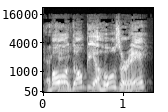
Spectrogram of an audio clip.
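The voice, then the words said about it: Put-on Minnesota or Canadian accent. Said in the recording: “I'm doing Minnesota nice / Canadian ... It's how Americans think Canadians sound ... it sounds Shrek to me”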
